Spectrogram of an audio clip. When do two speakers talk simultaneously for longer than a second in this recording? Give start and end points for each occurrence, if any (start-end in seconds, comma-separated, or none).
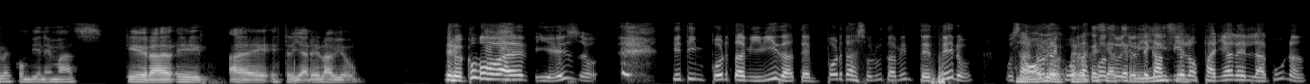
10.2-11.9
